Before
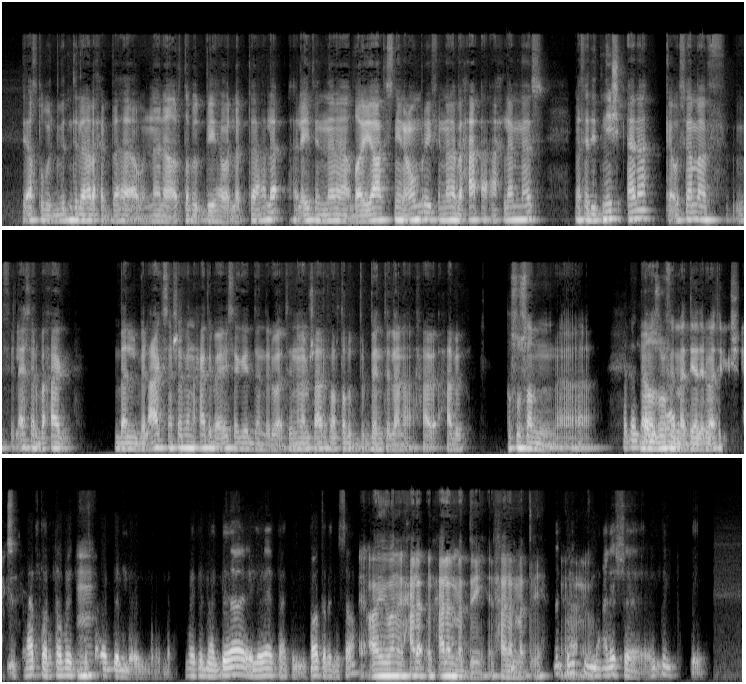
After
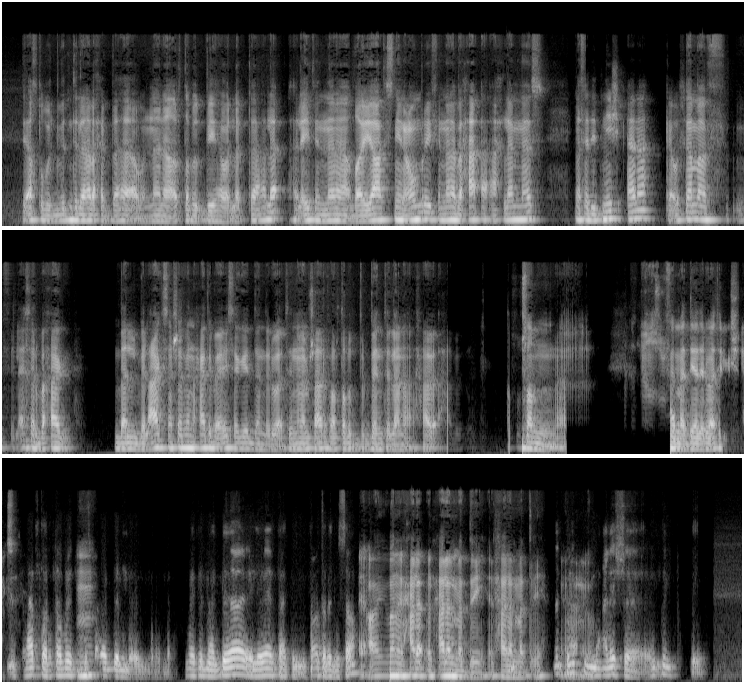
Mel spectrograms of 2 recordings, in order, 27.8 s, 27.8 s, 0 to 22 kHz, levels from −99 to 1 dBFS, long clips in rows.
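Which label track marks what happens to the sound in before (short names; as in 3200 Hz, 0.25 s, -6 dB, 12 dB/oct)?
7.300000	8.560000	air absorption 320 m
9.090000	9.580000	resonator 94 Hz, decay 0.3 s, harmonics odd, mix 70%
14.820000	15.790000	flipped gate shuts at -24 dBFS, range -32 dB
16.330000	17.640000	Bessel high-pass 2600 Hz, order 6
21.930000	23.410000	negative-ratio compressor -21 dBFS, ratio -0.5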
